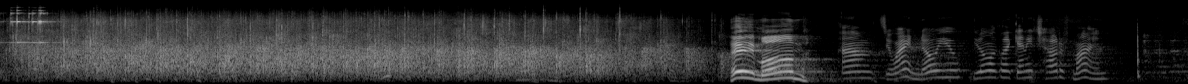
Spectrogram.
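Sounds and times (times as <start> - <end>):
audience applause: 0.0 - 7.5
speech: 7.3 - 8.2, 8.9 - 11.2.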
